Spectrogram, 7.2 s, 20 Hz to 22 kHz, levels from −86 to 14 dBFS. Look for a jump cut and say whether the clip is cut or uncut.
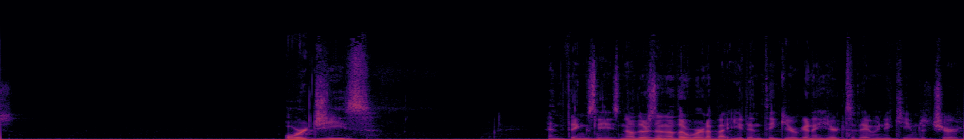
cut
